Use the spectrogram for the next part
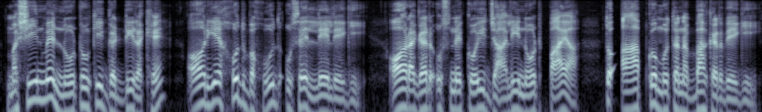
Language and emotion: Urdu, neutral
